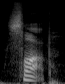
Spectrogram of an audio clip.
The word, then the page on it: slop: American English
